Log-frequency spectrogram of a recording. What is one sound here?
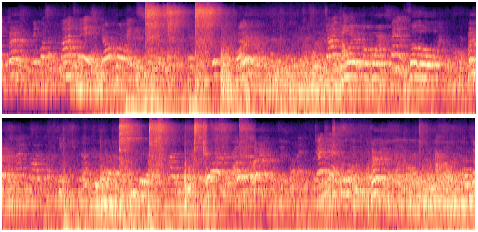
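A woman speaks loudly nearby in a large echoing hall.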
